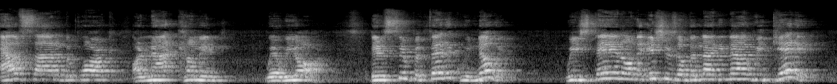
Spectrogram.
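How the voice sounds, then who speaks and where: Amid audible room echo and noticeable background noise, a man with a high pitch speaks at a moderate pace. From Brooklyn, New York City. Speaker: congressional candidate, activist. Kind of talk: political speech to a crowd. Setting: cafe event with audience. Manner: animated.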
